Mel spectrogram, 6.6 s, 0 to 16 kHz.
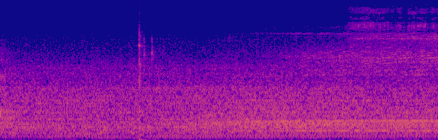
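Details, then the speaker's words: HP Vectra 486/33U powering up after a hard drive swap and removal of its EISA SCSI card, blanks installed: a steady fan whir, then a continuous error tone. It reports a system board error; setup then complains the SCSI card is missing. "oh it's making that noise there's an error board with the system or an error with the system board"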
